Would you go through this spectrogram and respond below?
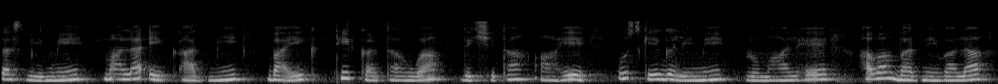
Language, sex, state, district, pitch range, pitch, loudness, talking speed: Marathi, female, Maharashtra, Sindhudurg, 190-235 Hz, 215 Hz, -28 LUFS, 115 wpm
